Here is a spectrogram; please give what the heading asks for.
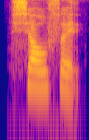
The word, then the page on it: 消费: xiāo fèi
